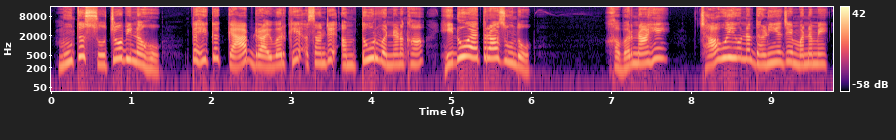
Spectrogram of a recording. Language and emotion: Sindhi, surprised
